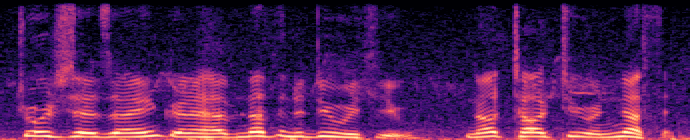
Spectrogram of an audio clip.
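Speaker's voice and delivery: high Lenny, sullen; Lenny defensive. A narrator's reading. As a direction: parrot George's warning stubbornly. Lenny refuses her.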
